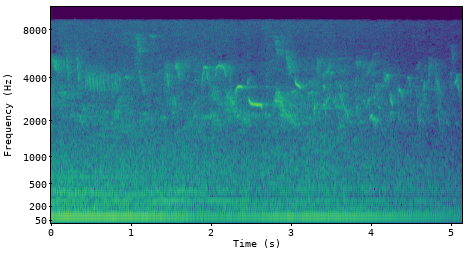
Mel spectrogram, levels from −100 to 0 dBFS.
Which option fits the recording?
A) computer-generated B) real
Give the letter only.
B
